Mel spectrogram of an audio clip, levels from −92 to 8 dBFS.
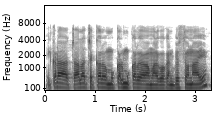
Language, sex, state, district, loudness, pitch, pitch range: Telugu, male, Telangana, Mahabubabad, -14 LUFS, 130 Hz, 125-140 Hz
